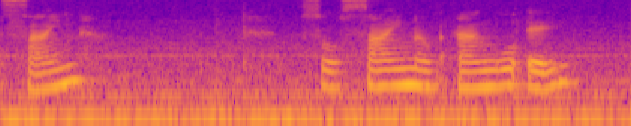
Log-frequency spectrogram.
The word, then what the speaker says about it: sin: use s I n it's not sin you pronounce it sine so sine of angle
